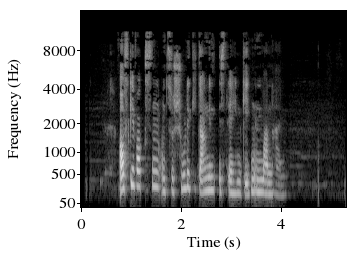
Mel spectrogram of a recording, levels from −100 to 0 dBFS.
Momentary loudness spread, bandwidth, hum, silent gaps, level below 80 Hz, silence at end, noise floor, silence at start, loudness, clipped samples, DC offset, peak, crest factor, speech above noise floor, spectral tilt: 12 LU; 11.5 kHz; none; none; -80 dBFS; 1.25 s; -71 dBFS; 0.8 s; -27 LUFS; under 0.1%; under 0.1%; -2 dBFS; 26 dB; 44 dB; -4 dB/octave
